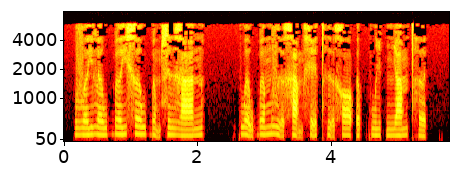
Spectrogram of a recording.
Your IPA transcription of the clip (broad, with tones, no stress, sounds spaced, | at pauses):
v ə˨˦ j l ə˨˦ w ɓ ə˨˦ j x ə˧ w ɓ ə̰˧˨ m s ɨ˧ ɣ a˨˦ n | k w ə̰ː˧˨ w ɓ ə˨˦ m v ɨ̰˧˨ ə̯ x a̰˧˨ m x ḛ˧˥ t̪ʰ ɨ̰˧˨ ə̯ x ɔ˧ ʔ ə˨˩ p̚ k w i˨˩ t̚ ɲ a˨˦ m t̪ʰ ə˨˩ t̚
